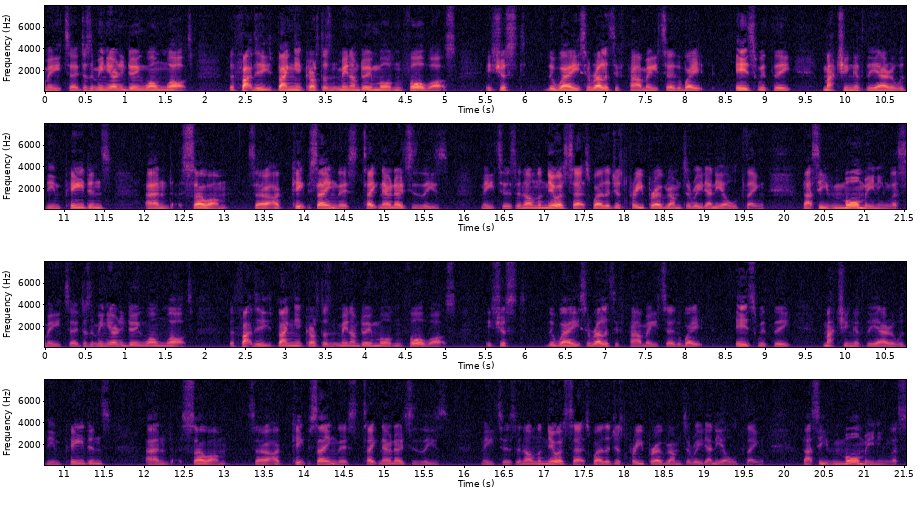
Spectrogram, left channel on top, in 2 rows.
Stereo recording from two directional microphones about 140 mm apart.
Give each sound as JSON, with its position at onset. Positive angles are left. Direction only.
{"t": 0.0, "sound": "speech", "side_deg": 20}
